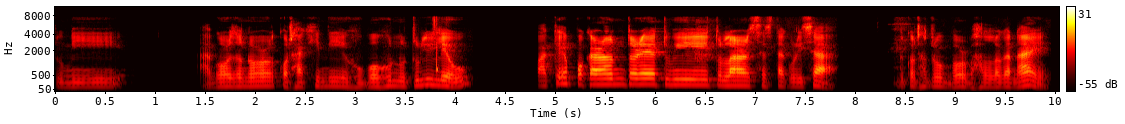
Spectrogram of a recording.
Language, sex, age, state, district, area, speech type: Assamese, male, 60+, Assam, Majuli, urban, spontaneous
